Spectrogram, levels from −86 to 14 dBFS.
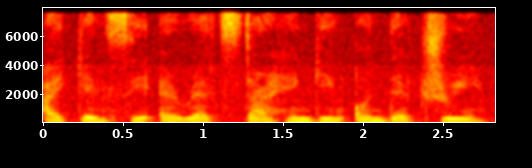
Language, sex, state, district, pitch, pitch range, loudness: English, female, Nagaland, Kohima, 180 Hz, 175-195 Hz, -14 LUFS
